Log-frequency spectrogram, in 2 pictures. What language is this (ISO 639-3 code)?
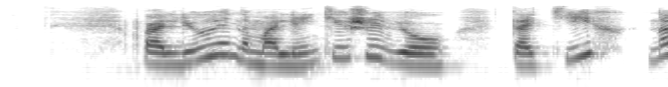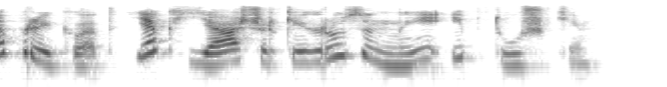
bel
